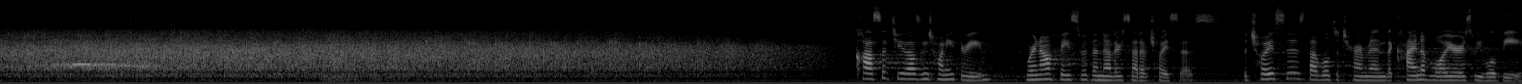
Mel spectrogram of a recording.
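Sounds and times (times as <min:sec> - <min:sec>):
audience applause at graduation ceremony: 0:00.0 - 0:08.2
speech: 0:08.6 - 0:15.2.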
